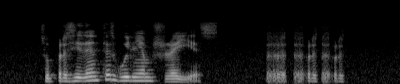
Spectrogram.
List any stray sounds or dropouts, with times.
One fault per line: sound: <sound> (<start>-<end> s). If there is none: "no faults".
sound: laugh (2.7-3.5 s)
